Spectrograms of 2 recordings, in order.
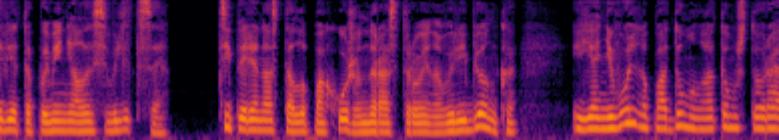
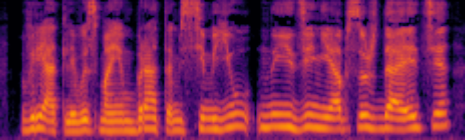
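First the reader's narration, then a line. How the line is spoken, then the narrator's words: Short laugh. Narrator (Russian): хохотнула она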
